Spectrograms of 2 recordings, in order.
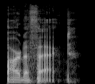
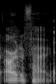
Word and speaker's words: RTFKT: Yeah, so it's RTFKT, and it's pronounced artifact. – Okay, artifact.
